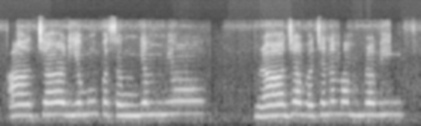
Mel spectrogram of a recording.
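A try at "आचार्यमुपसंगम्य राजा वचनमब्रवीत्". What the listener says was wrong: হলো না, আপনি অনেকগুলো ভুল বললেন। সংগম্যও বলে দিলেন, ময় ময় জফলা ওকার বলে দিলেন, ওখানে কিন্তু ময় জফলা ওকার নেই। সংগম্য অকার। তারপর আবার রাজা, ওখানে জয় আকার আছে, আপনি জয় অকার বললেন, রাজা বচন ওরকম বলে দিলেন, ওখানে আকারটা টানতে হবে তো। আচার্যমুপসংগম্য রাজা বচনমব্রবীত, বলুন।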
